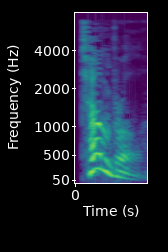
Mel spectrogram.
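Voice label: "tumbrel", British English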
